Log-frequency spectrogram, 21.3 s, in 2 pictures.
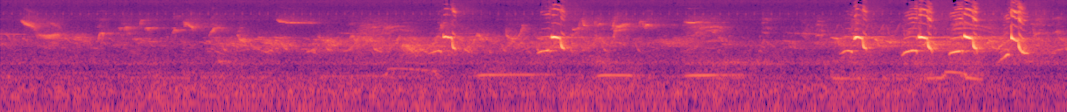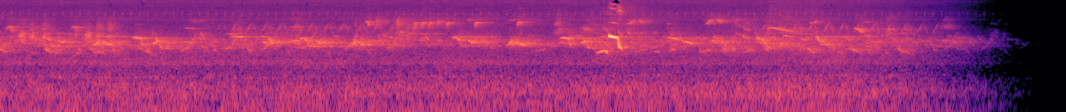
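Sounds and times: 
Northern cardinal song of rapidly repeated down-slurred whistled notes: 3.5 - 7.2, 8.4 - 10.5, 16.5 - 19.6.

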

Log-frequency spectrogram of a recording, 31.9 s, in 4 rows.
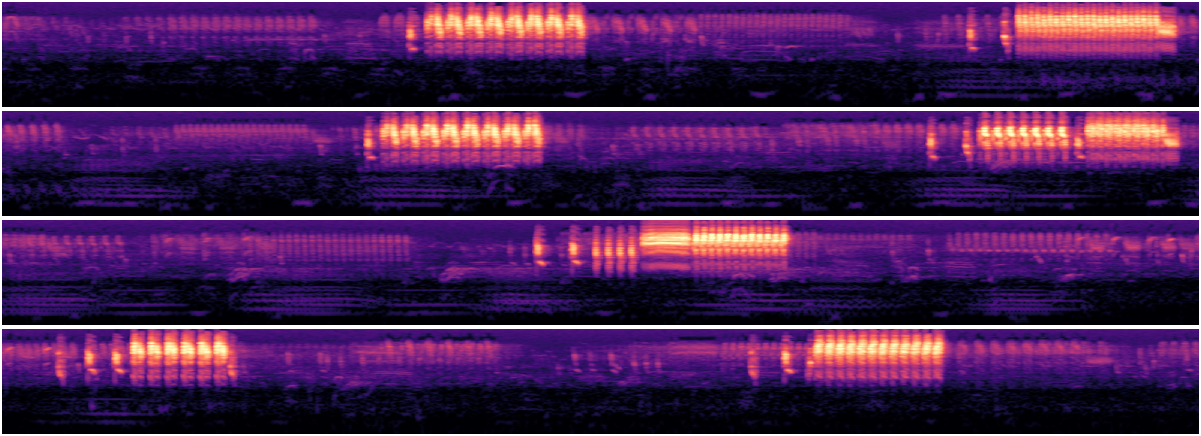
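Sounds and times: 
Marsh Wren singing: 2.7 - 3.9, 6.7 - 7.9, 10.4 - 11.6, 13.8 - 16.6, 19.5 - 21.2, 22.4 - 25.6, 28.8 - 30.3.

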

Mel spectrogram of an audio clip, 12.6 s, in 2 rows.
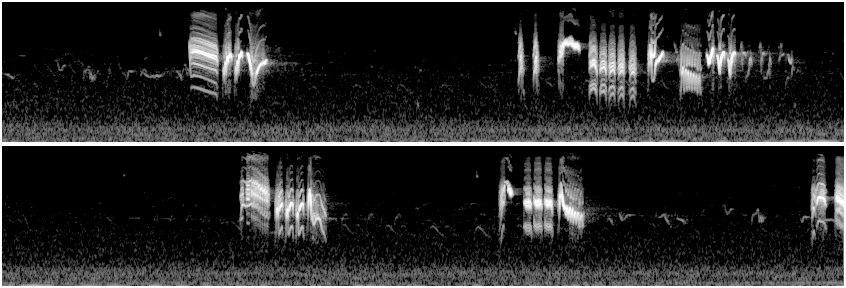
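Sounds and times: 
Black-capped Vireo singing: 0.0 - 2.3, 3.9 - 6.0, 7.4 - 12.6.

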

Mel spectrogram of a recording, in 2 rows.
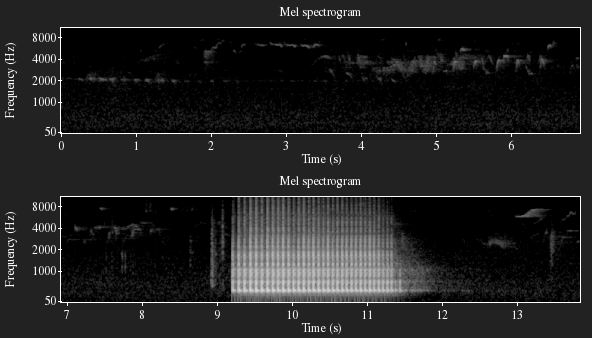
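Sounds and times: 
Pileated woodpecker rapid series of sharp knocks: 9.2 - 11.6.

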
